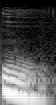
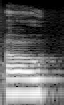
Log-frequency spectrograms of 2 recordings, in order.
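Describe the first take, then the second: First: The vowel is a tight, rounded 'oo' sound. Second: The vowel is an open English-like 'oh' sound. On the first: The speaker calls it right. "we say ooh" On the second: The speaker calls it wrong. "we don't say O"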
